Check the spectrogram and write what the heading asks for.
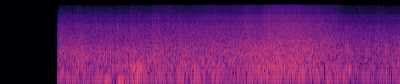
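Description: Sea surf and wind, a steady rushing that swells a little midway, with wind buffeting the microphone. It starts abruptly about a second in, after silence.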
